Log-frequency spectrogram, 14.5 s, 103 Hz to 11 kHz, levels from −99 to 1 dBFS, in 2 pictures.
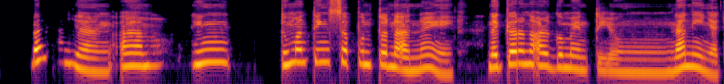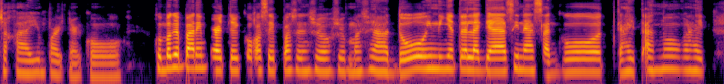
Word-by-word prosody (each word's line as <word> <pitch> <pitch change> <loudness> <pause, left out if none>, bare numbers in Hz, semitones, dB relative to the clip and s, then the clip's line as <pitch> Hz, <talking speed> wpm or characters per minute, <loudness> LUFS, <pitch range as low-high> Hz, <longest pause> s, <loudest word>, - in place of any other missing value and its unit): Um, 290 - -1 0.3
'yong 350 +2 -1 0.5
dumating 355 +3 0
sa 350 - +2
punto 310 -2 -2
na 255 -4 +4
ano 225 +1 -6
eh, 210 -8 -2 0.4
nagkaroon 320 +5 +4
ng - - -1
argumento 250 - -4
'yong 205 - -8 0.5
nanay 260 -1 +2
niya 185 - -2
tsaka 200 -2 -4
'yong 200 0 -12
partner 175 -3 -8
ko. 160 +1 -9 0.3
Kumbaga, 250 +2 +4
parang 255 0 +5
partner 225 -2 +3
ko 225 0 -8
kasi 225 -1 0
pasensyoso 220 0 -5
masyado, 210 +1 0
hindi 245 0 -1
niya 235 - +5
talaga 225 -2 +7
sinasagot. 210 -2 +1
Kahit 210 +1 -6
ano, 235 +1 -3
kahit 225 -1 -7
230 Hz, 135 wpm, -20 LUFS, 210-270 Hz, 0.5 s, talaga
